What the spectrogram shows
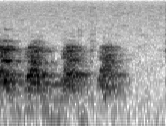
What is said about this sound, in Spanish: No sé, parece que vino alguien y me recabe, me recabe, la perra ladra y ladra, me encanta ladrar.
